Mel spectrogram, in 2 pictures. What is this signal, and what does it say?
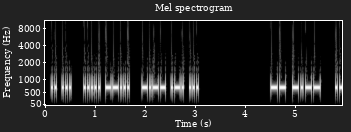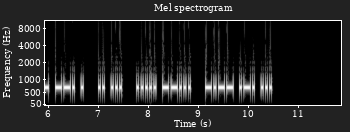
Morse code, heard as a keyed tone, about 35 wpm, 700 Hz. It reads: IS 57 YRS MY AGE IS 57 YRS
